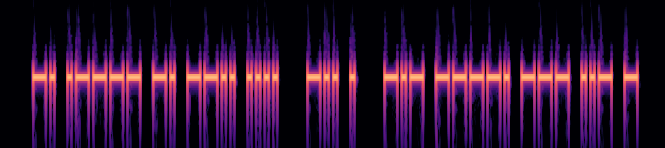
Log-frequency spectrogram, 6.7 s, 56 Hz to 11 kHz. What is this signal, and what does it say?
Morse code, heard as a keyed tone, about 28 wpm, 700 Hz. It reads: N1NZH DE K9OUT
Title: USA Callsign DE Callsign - 5 Characters - 28wpm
